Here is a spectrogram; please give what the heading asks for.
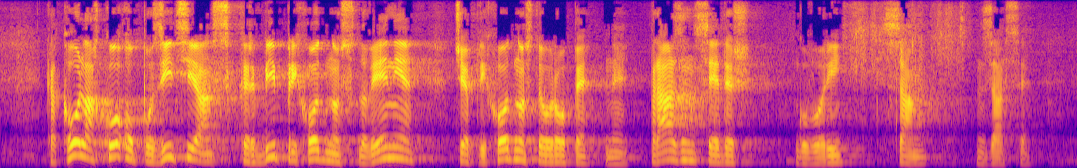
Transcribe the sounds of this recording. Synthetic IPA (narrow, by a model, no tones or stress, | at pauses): kakoːlaxkoːʔɔpɔzit̪sijaskəɾbipɾixoːd̪nɔst̪slɔʋeːnijɛt͡ʃɛjɛpɾixoːd̪nɔst̪ɛwɾoːpɛnɛpɾaːzənseːd̪ɛʒ | ɡɔʋɔɾisamzasɛ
